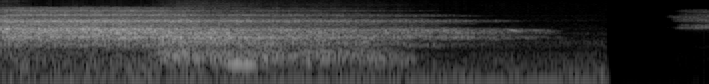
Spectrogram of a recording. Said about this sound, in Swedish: Och så tar vi några riktigt djupa andetag tillsammans, andas in genom näsan och ut genom munnen.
